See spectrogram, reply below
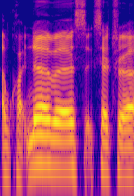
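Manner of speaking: usual speaking voice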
